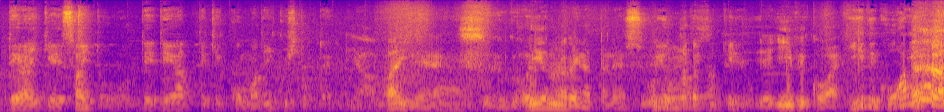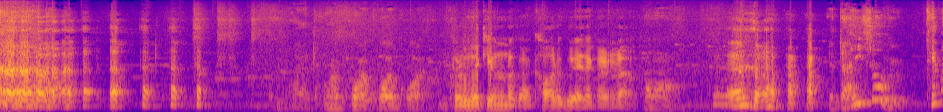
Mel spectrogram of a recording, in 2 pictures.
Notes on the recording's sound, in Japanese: 今回もマイクの設定をミスってしまい、雑音多めです。貸し切ったスタジオの真ん前で道路工事してやがりました。ガガガガと音が入っちゃいました。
